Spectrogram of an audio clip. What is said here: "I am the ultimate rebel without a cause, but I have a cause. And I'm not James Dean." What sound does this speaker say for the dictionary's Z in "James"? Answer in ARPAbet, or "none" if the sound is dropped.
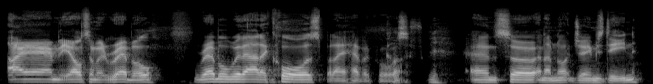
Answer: Z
